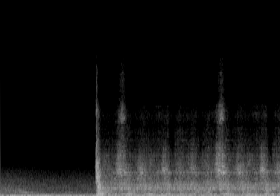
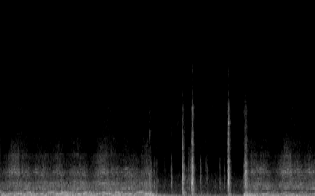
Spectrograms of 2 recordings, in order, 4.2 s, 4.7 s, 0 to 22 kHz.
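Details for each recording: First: 1966 Ford Galaxie, 352 V8 four-barrel, automatic, first start in 26 years after replacing and gapping points: starter whirs, catches with a sharp burst, settles to a steady slightly lumpy idle; still smoking. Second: 1966 Ford Galaxie, 352 V8 four-barrel, first start attempt after 26 years, gas down carburetor: starter cranks steadily in stretches but never fires; ignition problem suspected.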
